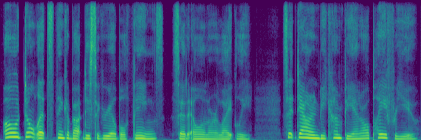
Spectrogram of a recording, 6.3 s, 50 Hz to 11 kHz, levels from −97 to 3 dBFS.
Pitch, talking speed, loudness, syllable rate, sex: 215 Hz, 190 wpm, -19 LUFS, 5.0 syllables/s, female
